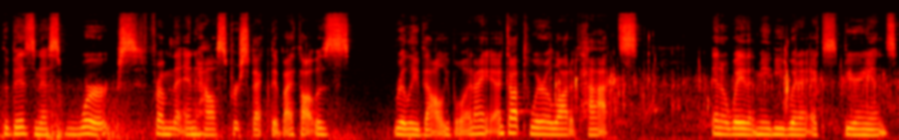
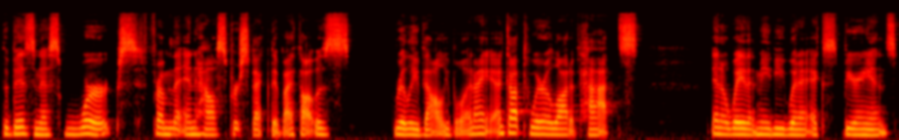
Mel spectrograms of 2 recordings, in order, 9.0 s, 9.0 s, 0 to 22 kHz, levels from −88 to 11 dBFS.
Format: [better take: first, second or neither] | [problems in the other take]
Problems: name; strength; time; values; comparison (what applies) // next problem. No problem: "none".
second | rain or running water; noticeable; throughout; 10 dB below the speech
